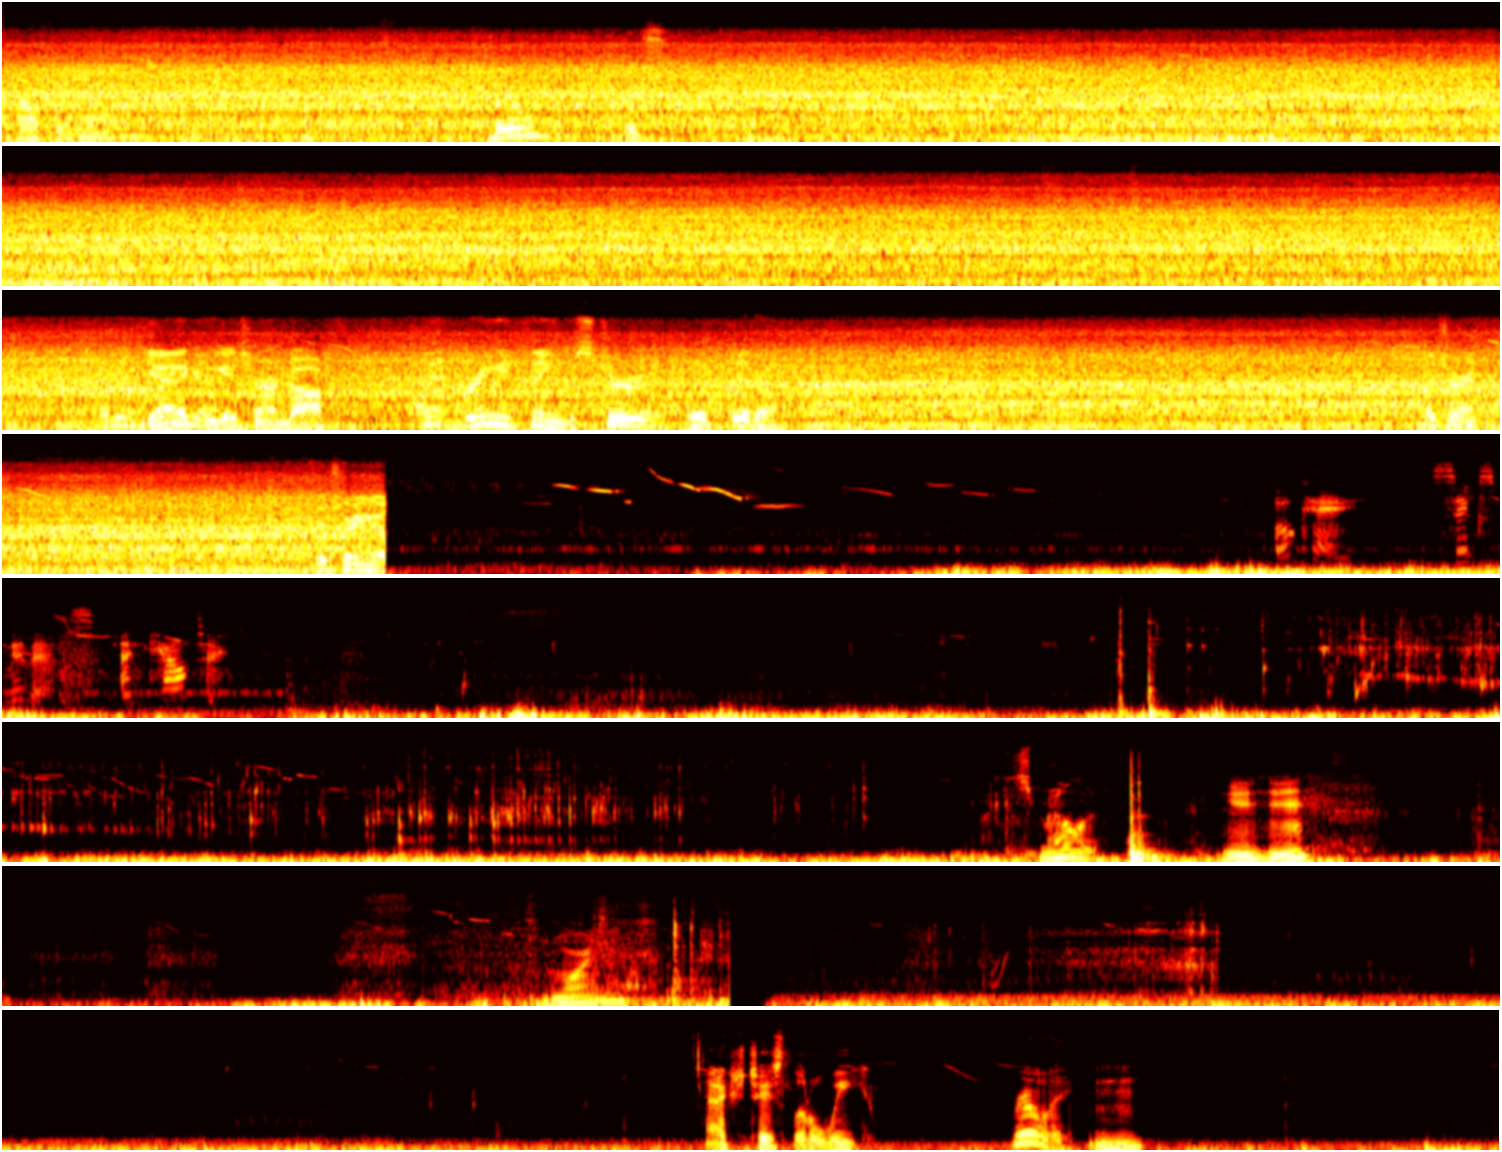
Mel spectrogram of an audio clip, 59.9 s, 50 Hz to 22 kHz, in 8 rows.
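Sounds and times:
low rumble: 0.0 - 59.9
birds chirping: 9.4 - 20.1, 21.6 - 32.1, 36.8 - 40.8, 44.8 - 46.1, 46.8 - 51.0, 53.6 - 59.9
high falling bird chirps: 24.4 - 29.6, 36.8 - 40.4.

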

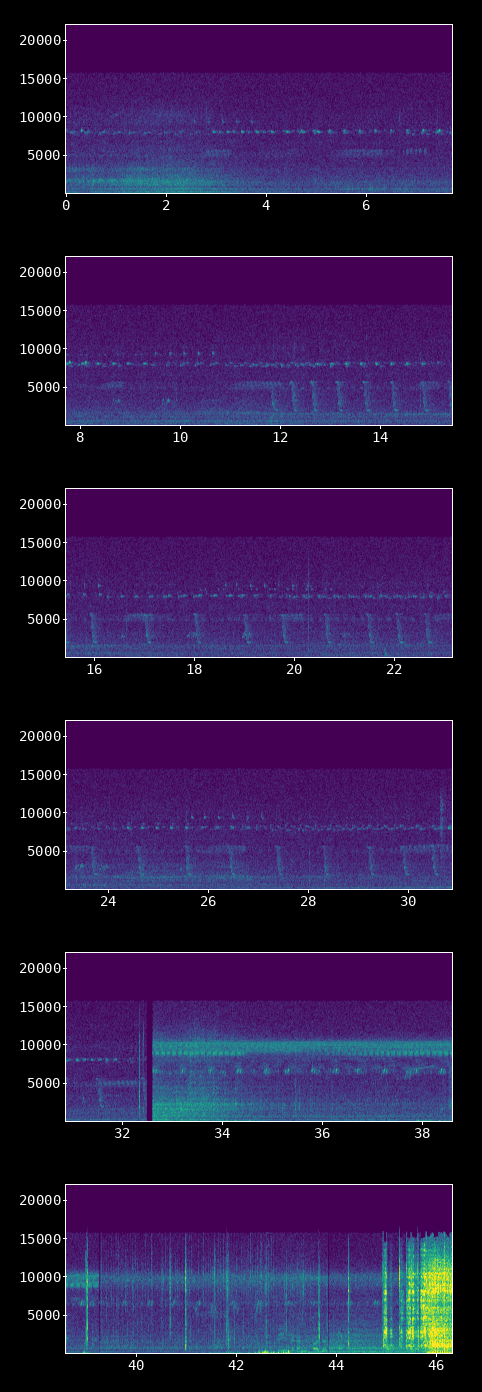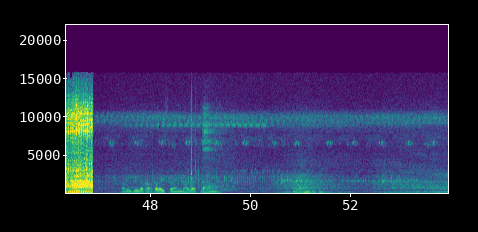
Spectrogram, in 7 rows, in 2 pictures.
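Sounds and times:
high insect drone: 32.6 - 53.9.

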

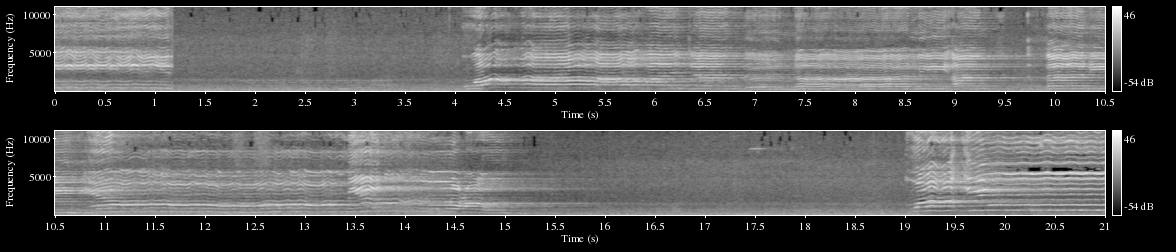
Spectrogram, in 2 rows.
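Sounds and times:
woman reciting melodically: 0.0 - 1.2, 4.1 - 15.8, 19.0 - 21.0
steady background noise: 0.0 - 21.0.

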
